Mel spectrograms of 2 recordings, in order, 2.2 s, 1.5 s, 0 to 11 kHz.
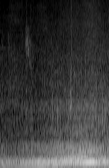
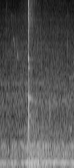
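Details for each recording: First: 2017 Ford Mustang GT (S550) on a road test after replacing the left rear half-shaft thrust washer, which had caused clunking on drive–reverse shifts and hard driving: smooth low rumble builds evenly as it pulls away, no clunks from the rear axle. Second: 2017 Ford Mustang GT V8 with H-pipe exhaust at idle: a single sharp clunk and ticking, which also occurs shifting between drive and reverse and under hard driving, from a worn thrust washer on the rear half shaft behind the hub bearing; the washer was replaced to fix it.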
